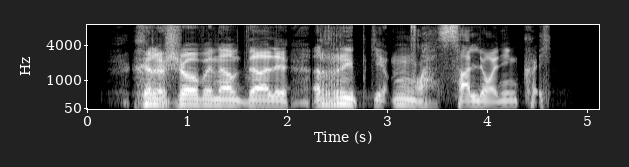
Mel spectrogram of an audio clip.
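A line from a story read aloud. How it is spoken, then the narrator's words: Pirate grumbling. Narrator (Russian): пробурчал пират Буль-Буль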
